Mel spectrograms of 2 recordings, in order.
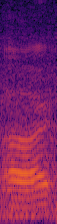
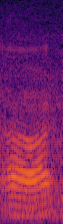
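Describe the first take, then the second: No difference in how they are said.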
